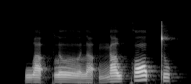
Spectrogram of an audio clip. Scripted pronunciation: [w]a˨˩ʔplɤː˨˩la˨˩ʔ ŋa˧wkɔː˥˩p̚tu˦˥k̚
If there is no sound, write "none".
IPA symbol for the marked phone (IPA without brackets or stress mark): w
